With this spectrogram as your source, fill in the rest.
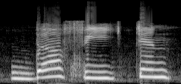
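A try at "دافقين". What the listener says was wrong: دال کو کھینچیں.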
